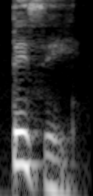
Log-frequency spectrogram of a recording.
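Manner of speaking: "Busy" with an è-like first vowel, bezzy; pronunciation model. Shown as a demonstration. Teacher showing the unexpected E sound, pronunciation model. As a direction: say "Busy" with the U as a short E. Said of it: "Encore une fois".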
